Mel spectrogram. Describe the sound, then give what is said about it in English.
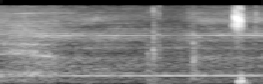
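A voice imitates a vacuum cleaner with a steady, breathy whooshing drone held for under two seconds, ending with a brief sharp burst. “She gets out the vacuum and she's like going,”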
